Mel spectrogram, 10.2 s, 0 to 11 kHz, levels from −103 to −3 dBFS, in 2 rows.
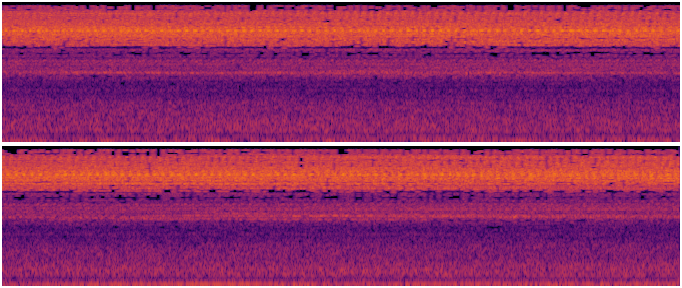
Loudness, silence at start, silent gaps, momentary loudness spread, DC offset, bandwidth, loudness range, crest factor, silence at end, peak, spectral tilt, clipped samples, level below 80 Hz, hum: -26 LUFS; 0 s; none; 1 LU; under 0.1%; 10.5 kHz; 0 LU; 14 dB; 0 s; -16 dBFS; 3 dB/octave; under 0.1%; -58 dBFS; none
